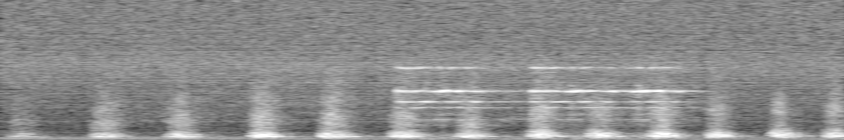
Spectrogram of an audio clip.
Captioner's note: engine chugging, bell clanging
